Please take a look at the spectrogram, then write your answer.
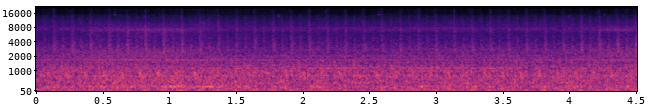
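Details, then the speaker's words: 1974 VW Beetle flat-four with dual 34 carbs, just tuned: even, steady chuff at idle with no knocks or misses; starts and runs healthy, valve cover leak and valve adjustment still pending. "all right so we're tuned in she Keys over she runs she idles"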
